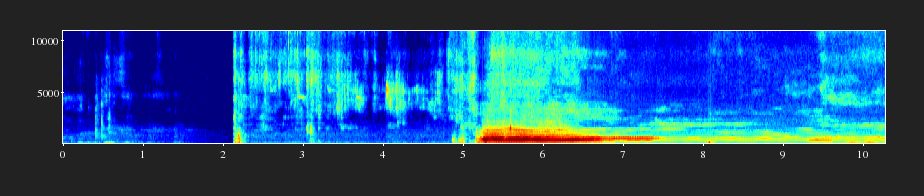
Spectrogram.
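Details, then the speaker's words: Karcher electric pressure washer after clearing an air lock from the pump: quiet at first, then the pump cuts in with a steady droning hum and water rush, pressurising again; normal pump running. "There we go! So now the pressure washer is pressurising again"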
